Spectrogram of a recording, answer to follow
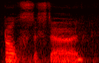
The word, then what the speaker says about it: Bolsterstone: I I said it I've said it wrong a couple of times already, but it's Bolster Stone and it looks lovely.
